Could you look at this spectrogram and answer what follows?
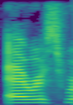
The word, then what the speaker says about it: Aeris: Aeris Roves. – Aeris, how do you spell that? – A-E-R-I-S.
